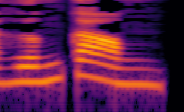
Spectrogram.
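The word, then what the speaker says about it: hướng cỏng (香港): Tên gọi Hồng Kông, xuất phát từ tiếng Quảng Đông đọc là hướng cỏng,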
